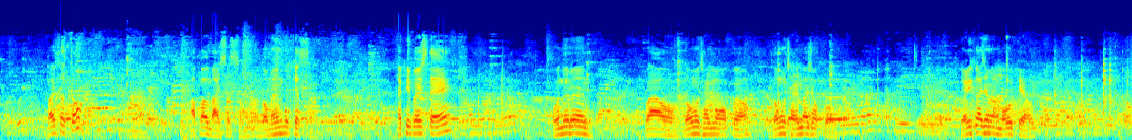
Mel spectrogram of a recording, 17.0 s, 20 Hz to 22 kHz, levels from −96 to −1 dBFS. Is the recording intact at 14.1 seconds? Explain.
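Yes, at 14.1 seconds the audio runs cleanly, with no dropout, click, distortion or other fault audible at that point.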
